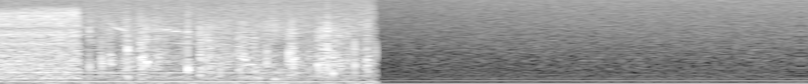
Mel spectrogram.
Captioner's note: hooves clopping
